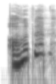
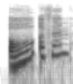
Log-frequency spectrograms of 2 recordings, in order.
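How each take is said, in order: First: High rising disbelief on "them"; croaked. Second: High, louder rise on "them"; disbelieving cry. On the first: Vanessa reading the list, croaking disbelief. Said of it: "she croaked". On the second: Vanessa asking Boss, high disbelieving rise. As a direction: let "all of them?" jump up high. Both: A narrator's reading.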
